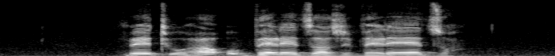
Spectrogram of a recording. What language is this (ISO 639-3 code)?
ven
